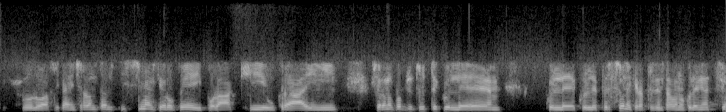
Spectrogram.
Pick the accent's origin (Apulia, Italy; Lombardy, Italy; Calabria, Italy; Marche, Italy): Lombardy, Italy; Busto Arsizio; born there; also born or lived in South Italy; io sono nato a Busto Arsizio Varese. E poi dopo niente, i miei genitori da Busto Arsizio si sono trasferiti al sud, nel sud Italia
